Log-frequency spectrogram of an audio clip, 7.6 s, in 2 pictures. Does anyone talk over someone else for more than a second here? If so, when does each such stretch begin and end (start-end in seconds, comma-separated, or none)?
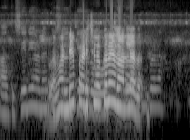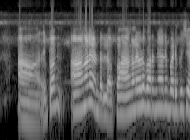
0.9-2.8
